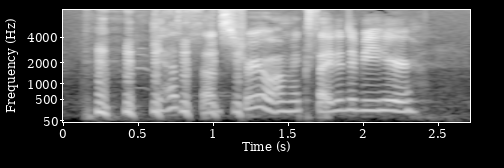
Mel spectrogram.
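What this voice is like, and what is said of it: Nervous, unexcited voice. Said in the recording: “You don't sound excited. You sound a little nervous.”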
